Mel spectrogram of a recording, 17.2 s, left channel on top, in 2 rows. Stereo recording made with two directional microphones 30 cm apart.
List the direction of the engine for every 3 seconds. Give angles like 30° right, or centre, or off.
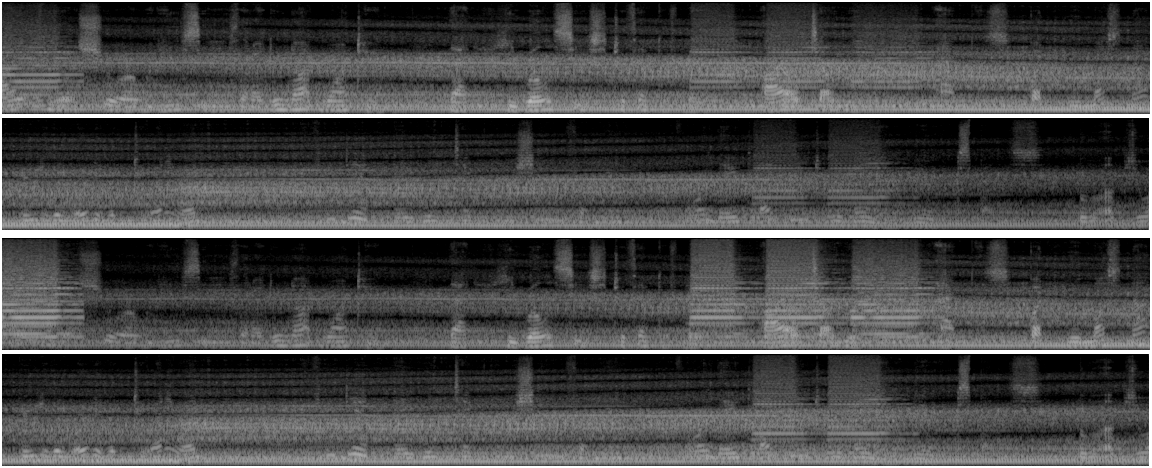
60° left, 40° left, 20° left, 10° right, 40° right, 60° right.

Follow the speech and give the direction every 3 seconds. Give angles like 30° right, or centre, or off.
50° left, 10° left, 20° right, 30° right, 40° right, 40° right.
